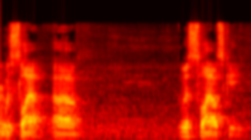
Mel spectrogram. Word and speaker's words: Weslowski: And now I introduce Tyler, and I mispronounce his name, unfortunately, but his name is Tyler Weslowski. And I ask him to explain who he is and what he does. He says his name is Tyler Weslowski.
